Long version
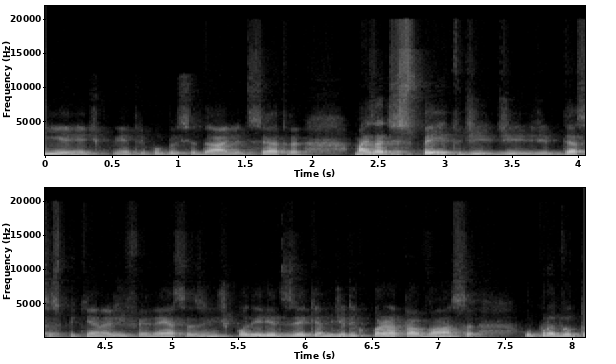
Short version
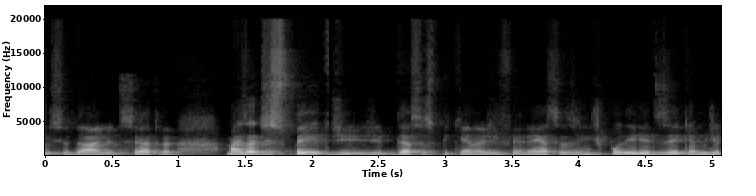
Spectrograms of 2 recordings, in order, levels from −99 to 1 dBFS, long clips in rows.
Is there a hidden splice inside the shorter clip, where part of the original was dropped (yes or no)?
yes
